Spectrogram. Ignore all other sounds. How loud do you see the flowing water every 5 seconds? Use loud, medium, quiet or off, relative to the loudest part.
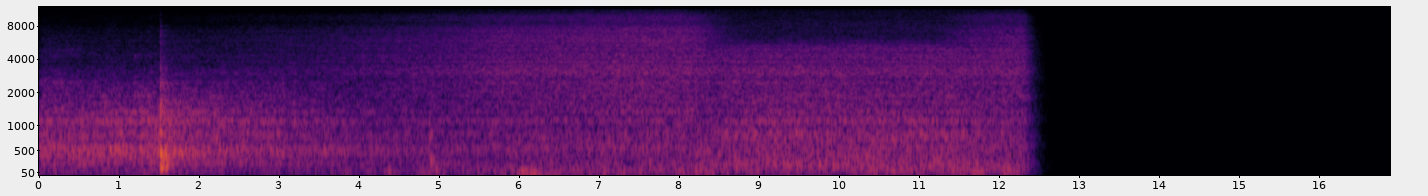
quiet, loud, loud, off.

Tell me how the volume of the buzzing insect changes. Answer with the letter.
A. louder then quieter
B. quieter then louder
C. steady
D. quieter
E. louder
D.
